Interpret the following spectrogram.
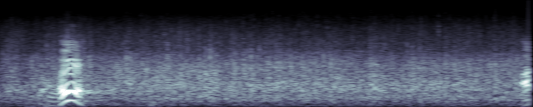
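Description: Studio audience applauding a contestant's correct answer, a steady even clatter of many hands, with a brief voice exclamation just before it builds.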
